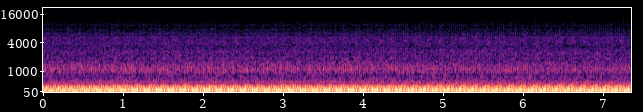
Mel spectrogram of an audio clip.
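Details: 6.7 Cummins diesel after VGT actuator replacement with a pre-calibrated actuator and 24V update, recorded from behind the truck: deep, steady idle with an even, smooth beat and no misses, knocks or whistles; sounds healthy.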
